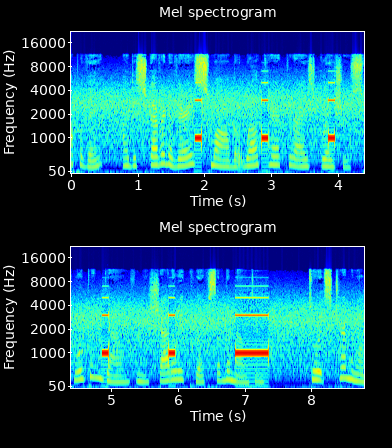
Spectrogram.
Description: Radio time signal (six pips, as the Greenwich Time Signal), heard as pips, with a squelch burst at the end and speech in English.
